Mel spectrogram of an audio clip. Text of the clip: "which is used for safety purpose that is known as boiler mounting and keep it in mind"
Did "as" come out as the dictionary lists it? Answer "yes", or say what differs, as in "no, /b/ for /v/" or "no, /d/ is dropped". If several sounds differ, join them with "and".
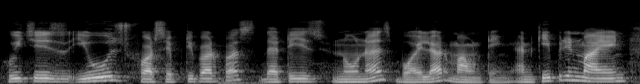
yes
